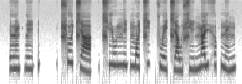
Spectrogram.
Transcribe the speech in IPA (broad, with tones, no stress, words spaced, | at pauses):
lẽ˨k̚li˨ʔ | t͡ɕʰo˦t͡ɕa˨˩ | t͡ɕʰju˦n̪i˦ʔ mɔ˧t͡ɕi˦k̚swe˨˩t͡ɕa˨˩w ɕi˧ ŋa˦jhə˦p̚n̪ẽ˨˦ŋ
